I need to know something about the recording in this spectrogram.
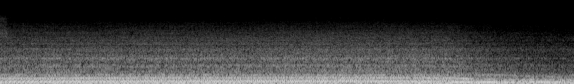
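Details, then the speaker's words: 1971 Chevelle SS454 big-block, cooling fan with thermal fan clutch, after fitting a smaller crankshaft pulley to raise water pump speed; at 2600–3500 rpm a heavy roaring drone like a jet engine, then a squeal, fans louder than the engine. "it sounds like a bus that's 2600 rpm and it sounds like i'm driving a jet engine 3000 3500 and then i get a squeal even like no joke about it the fans are louder than the engine"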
